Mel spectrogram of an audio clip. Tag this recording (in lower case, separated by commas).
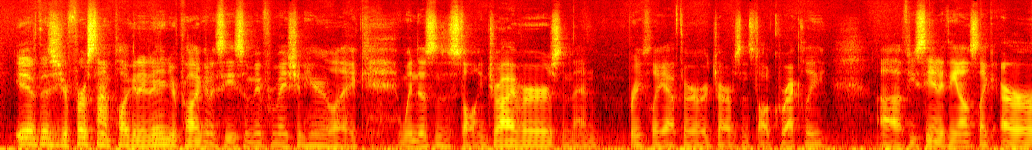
speech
